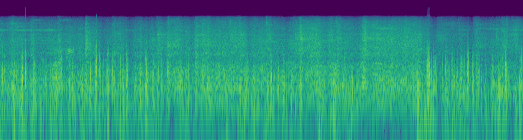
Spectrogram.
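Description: Passenger train running along a curving hill line, heard from an open coach doorway: a steady rumble and rush of air with wheels clattering irregularly over the rail joints.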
